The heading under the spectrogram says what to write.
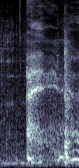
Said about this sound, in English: Yeah, hold on. Let me give it a little swig. You're going to need it. I'm taking a few gulps.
